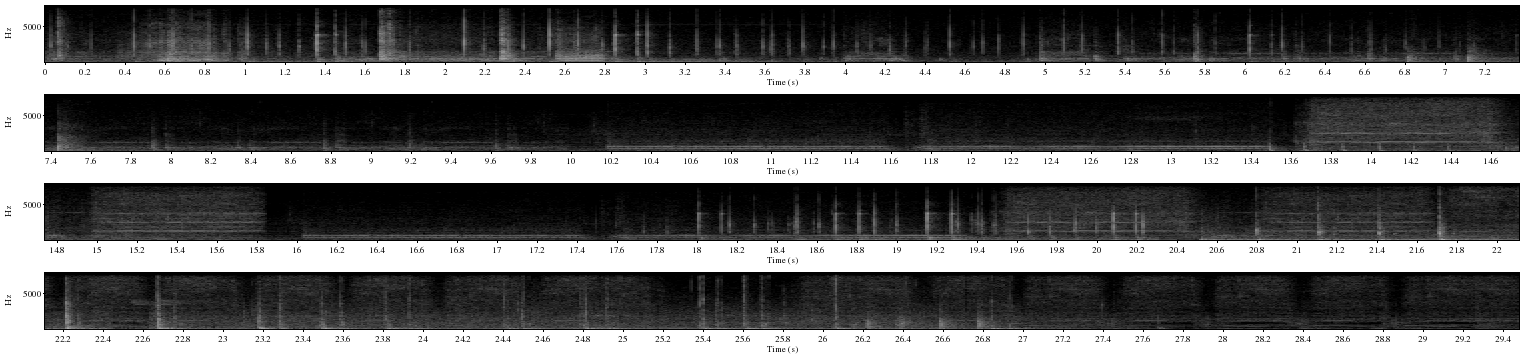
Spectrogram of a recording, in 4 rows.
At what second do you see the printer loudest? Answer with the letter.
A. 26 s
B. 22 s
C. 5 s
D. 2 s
D.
